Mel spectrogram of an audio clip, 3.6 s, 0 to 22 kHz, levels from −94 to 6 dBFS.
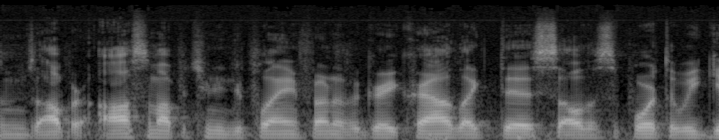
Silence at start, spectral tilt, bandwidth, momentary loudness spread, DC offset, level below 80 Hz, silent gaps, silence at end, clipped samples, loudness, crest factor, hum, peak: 0 s; -4.5 dB/octave; 19 kHz; 5 LU; under 0.1%; -58 dBFS; none; 0 s; under 0.1%; -31 LUFS; 20 dB; none; -12 dBFS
